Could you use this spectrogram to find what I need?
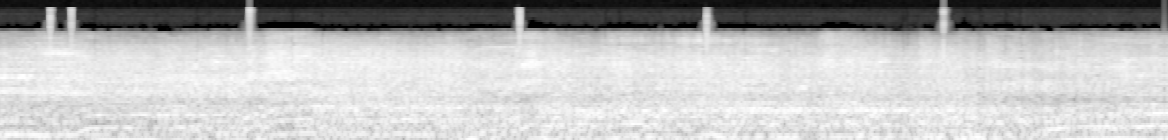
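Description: A monster truck engine roars loudly, revving up and down.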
